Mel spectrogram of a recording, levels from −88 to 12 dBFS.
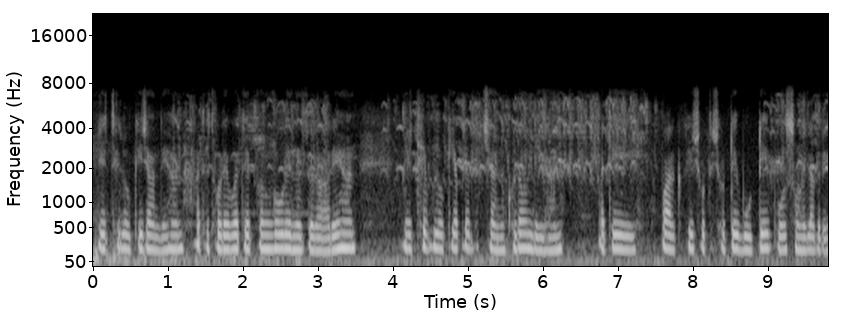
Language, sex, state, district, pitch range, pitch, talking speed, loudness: Punjabi, female, Punjab, Kapurthala, 185-200 Hz, 195 Hz, 175 wpm, -17 LUFS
